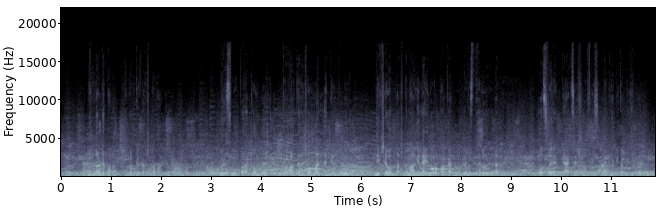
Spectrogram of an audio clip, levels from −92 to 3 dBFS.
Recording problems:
murmuring crowd; very loud; throughout; 1 dB above the speech
background music; noticeable; throughout; 20 dB below the speech
crowd noise; faint; throughout; 25 dB below the speech

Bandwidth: 17.5 kHz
